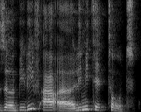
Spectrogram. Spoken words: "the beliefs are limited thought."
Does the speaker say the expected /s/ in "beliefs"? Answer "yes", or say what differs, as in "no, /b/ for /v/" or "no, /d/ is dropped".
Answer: no, /s/ is dropped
